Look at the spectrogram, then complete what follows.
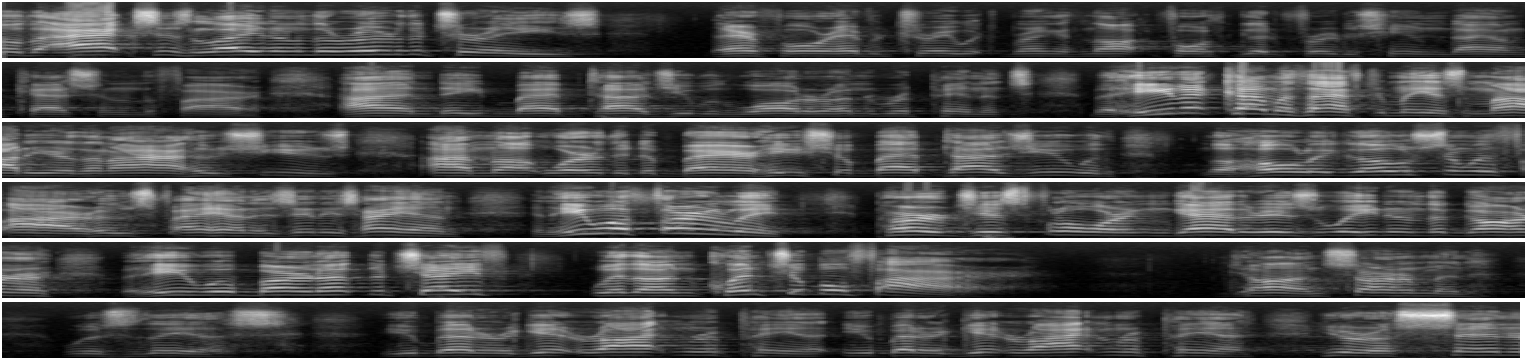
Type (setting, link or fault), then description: setting, large echoing room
